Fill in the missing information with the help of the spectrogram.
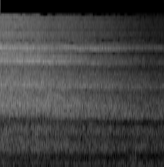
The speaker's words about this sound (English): So I feel very, very blessed and I'm holding my hands into a namaste now as I'm breathing in and breathing out.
